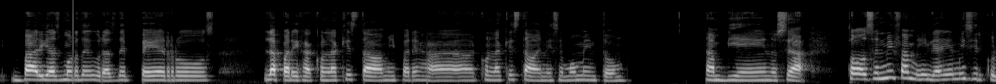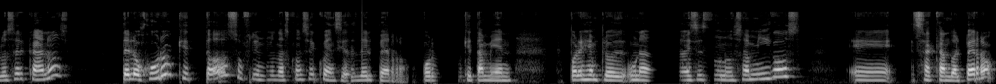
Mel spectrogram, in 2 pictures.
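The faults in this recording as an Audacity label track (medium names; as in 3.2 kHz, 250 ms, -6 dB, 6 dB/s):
0.730000	0.730000	pop -6 dBFS
4.270000	4.270000	dropout 3.3 ms
13.580000	13.580000	pop -15 dBFS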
